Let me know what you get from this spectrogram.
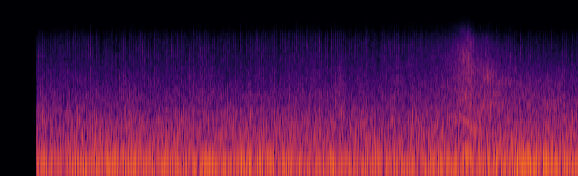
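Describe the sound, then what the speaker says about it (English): A fighter jet engine roars steadily in a combat flight simulator game, loud and continuous from start to finish, with a rising whistle swelling near the end. "Hear the engine screaming and whistling."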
